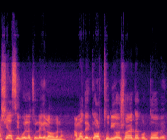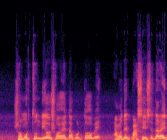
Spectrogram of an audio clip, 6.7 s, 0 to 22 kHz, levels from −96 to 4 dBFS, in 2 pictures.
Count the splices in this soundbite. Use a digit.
1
